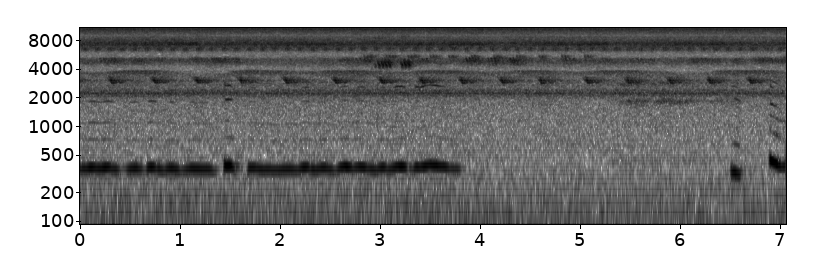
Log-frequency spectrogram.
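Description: Night chorus of crickets and other insects: a steady high trilling, with one cricket chirping about twice a second. A steady, slightly wavering low hum sounds over it and stops about four seconds in.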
